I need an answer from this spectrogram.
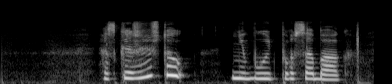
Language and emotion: Russian, neutral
